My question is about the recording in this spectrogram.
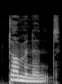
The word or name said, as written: dominant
